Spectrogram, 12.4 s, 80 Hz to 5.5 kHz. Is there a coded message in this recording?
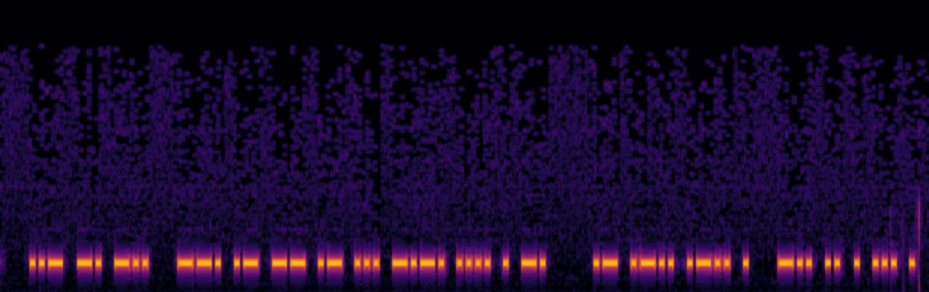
Yes: Morse code from 0.4 to 12.2 s, heard as a keyed tone, about 20 wpm, 630 Hz, with radio noise. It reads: UND GAMASCHEN ALLE DIESE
